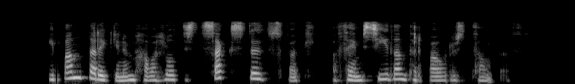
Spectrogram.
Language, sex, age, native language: Icelandic, female, 30-39, Icelandic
